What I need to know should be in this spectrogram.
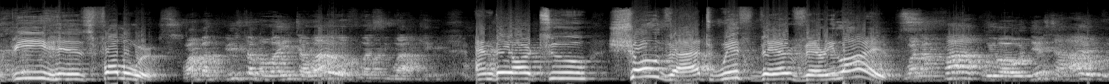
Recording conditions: large echoing room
